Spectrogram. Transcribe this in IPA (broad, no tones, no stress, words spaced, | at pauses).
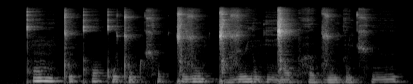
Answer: kʰõmə̃ptʼʉ kʰokʼu tʼupt͡ʃʰopǀu zũpɡ͡ǀo zʉjõp ŋ͡ǀɒp həpzũkə̃ t͡ʃʰʉ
